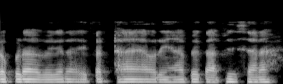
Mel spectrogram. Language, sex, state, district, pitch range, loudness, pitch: Hindi, male, Bihar, Araria, 115-120 Hz, -17 LUFS, 115 Hz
